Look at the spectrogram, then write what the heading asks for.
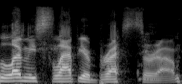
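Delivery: laughing, mock flirtatious tone.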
